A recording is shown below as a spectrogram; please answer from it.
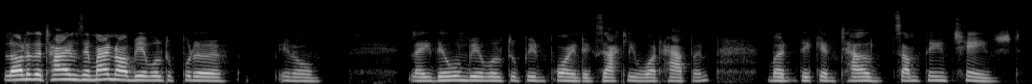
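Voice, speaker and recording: A woman's voice: fairly low pitch, level tone, moderate pace, dull audio. A woman from Kenya, a spiritual healer hosting a live stream, chatting casually and reassuringly with viewers and often checking in with "okay?".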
